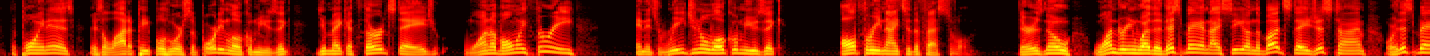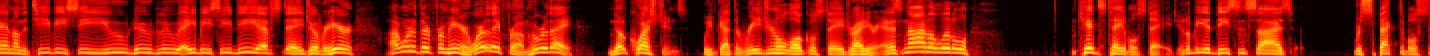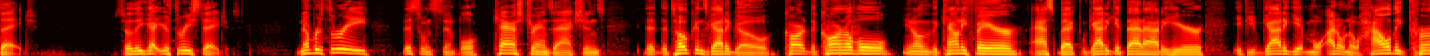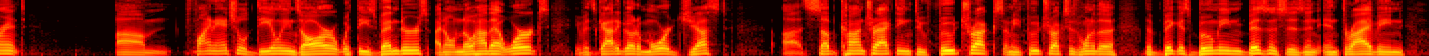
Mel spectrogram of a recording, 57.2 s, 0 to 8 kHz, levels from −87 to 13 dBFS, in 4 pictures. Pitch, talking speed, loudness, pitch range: 145 Hz, 195 wpm, -21 LUFS, 130-170 Hz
